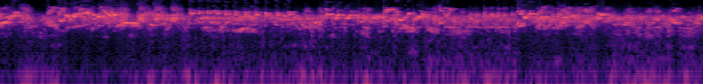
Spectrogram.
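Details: Flock of captive colour lovebirds in a breeding colony, heard as a constant shrill twittering of many overlapping voices, sharp chips standing out now and then.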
